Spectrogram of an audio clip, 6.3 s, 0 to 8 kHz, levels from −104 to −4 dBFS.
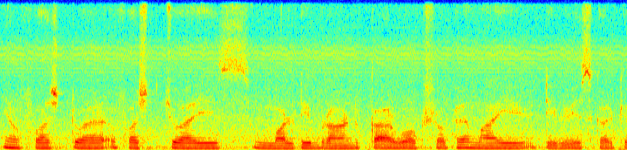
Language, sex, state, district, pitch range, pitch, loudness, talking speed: Hindi, male, Uttar Pradesh, Lalitpur, 130-145 Hz, 135 Hz, -18 LUFS, 125 wpm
